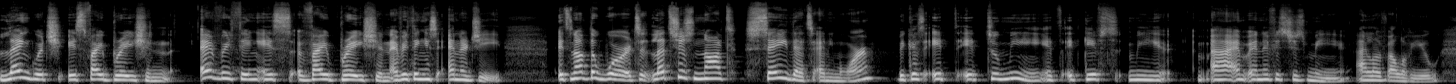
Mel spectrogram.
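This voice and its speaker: On a very clean recording with a silent background, a woman with a Dutch accent speaks at a moderate pace and fairly high pitch with lively intonation. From Netherlands. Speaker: podcast host. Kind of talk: casual monologue. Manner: halting, many false starts.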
